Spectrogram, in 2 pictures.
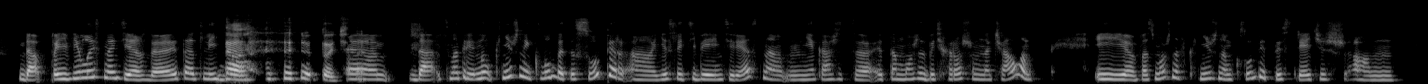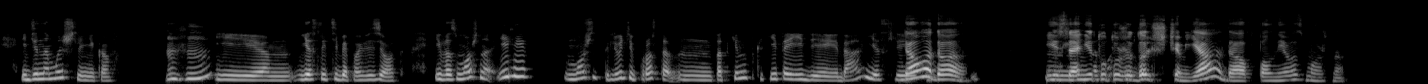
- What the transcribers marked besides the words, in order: laugh; other background noise
- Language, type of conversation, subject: Russian, advice, Что делать, если после переезда вы чувствуете потерю привычной среды?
